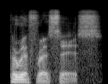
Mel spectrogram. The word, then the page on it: periphrasis: British English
